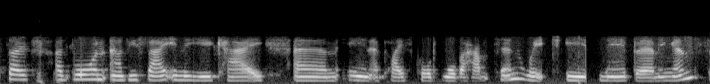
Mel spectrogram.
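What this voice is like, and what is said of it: English accent, not Australian. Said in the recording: “you'll tell from my accent that I'm not a local from Australia”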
